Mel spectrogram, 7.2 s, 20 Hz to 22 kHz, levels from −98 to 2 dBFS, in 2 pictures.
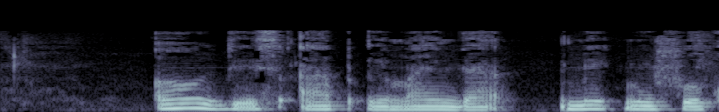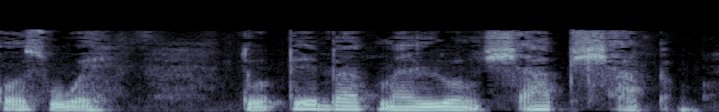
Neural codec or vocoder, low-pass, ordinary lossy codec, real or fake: codec, 16 kHz, 16 kbps, FunCodec, trained on Chinese and English, 50 frames a second; 7.2 kHz; MP3, 32 kbps; fake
